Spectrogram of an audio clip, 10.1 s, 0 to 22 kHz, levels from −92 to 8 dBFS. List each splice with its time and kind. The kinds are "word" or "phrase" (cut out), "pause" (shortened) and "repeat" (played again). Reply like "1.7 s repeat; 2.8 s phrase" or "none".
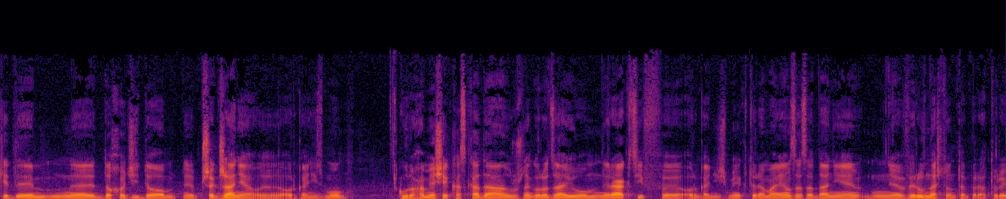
none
